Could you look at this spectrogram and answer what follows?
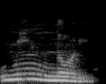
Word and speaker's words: Minori: O sea, nadie lo pronuncia, toda la gente fuera de Venezuela no me dice mi nombre como es Minori.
